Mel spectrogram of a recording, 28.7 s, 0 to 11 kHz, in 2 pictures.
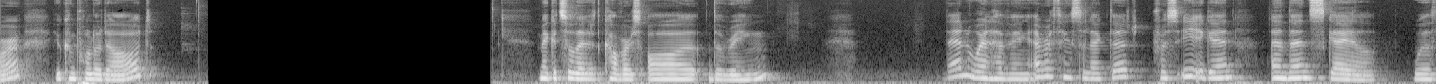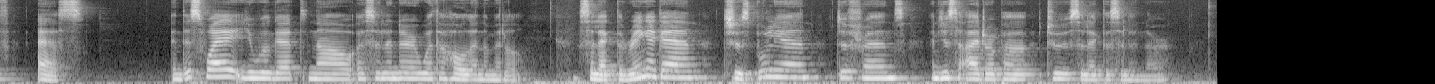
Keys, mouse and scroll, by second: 0.1 e, 3.4 alt+right click, 3.9 g, 4.7 middle click, 9.5 alt+Tab, 9.7 alt+right click, 10.4 alt+shift+right click, 11.3 e, 12.1 middle click, 12.1 g, 12.4 KP_1, 13.6 s, 16.0 middle click, 16.7 Tab, 16.9 middle click, 19.5 right click, 20.6 click, 22.3 click, 23.1 click, 24.5 click, 25.6 middle click, 26.9 click, 27.5 right click, 28.0 x.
